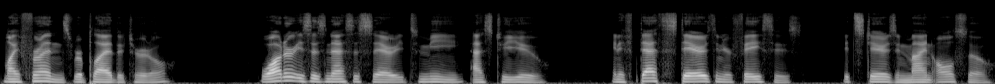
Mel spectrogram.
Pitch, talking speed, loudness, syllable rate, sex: 115 Hz, 155 wpm, -21 LUFS, 4.5 syllables/s, male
